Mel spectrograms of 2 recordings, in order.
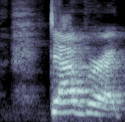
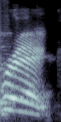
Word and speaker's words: Debrucque: Debrucque, but that is Debrucque. That is the common way to pronounce it if you're not sure, is Debrucque.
